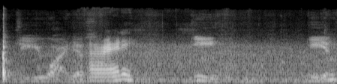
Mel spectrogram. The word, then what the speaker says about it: Guy: G-U-Y, yes. Alrighty. Guy. Guy in French. Guy. Guy. So you're doing this out of love English for you. pronunciation is Guy, the same word as Guy in French.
